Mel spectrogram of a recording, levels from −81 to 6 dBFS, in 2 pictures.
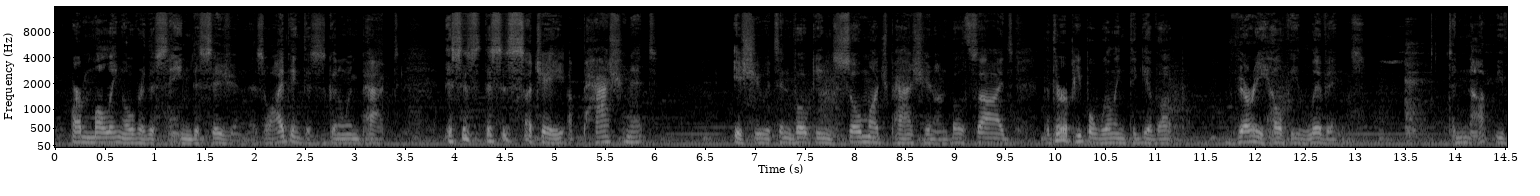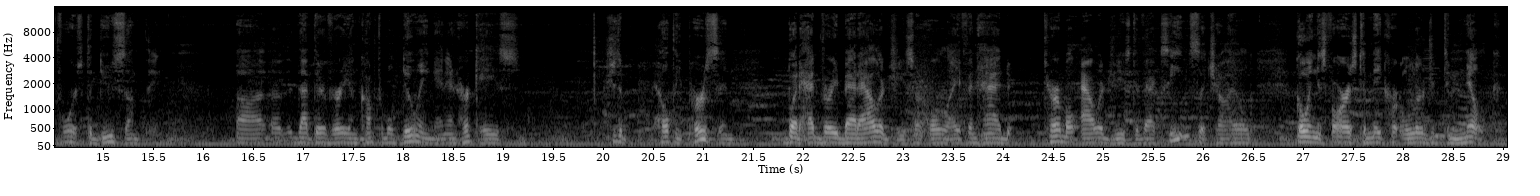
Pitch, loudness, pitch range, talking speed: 115 Hz, -39 LUFS, 105-125 Hz, 185 wpm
